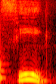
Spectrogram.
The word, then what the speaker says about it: Feig: Paul Feige, right?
